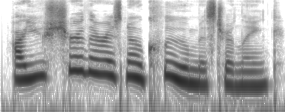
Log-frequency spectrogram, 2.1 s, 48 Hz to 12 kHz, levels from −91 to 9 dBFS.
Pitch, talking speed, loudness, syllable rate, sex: 250 Hz, 250 wpm, -18 LUFS, 5.6 syllables/s, female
